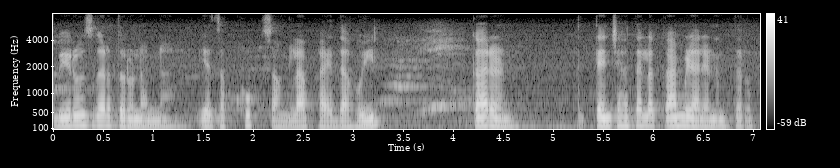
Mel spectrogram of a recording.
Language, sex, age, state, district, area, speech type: Marathi, female, 45-60, Maharashtra, Nanded, rural, spontaneous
